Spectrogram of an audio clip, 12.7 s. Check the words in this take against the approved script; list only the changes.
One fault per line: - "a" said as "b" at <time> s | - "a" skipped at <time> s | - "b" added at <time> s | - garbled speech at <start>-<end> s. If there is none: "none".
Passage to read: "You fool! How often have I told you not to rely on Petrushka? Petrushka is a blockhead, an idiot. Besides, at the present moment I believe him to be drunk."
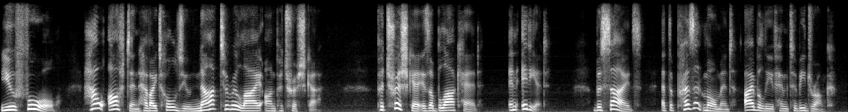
none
